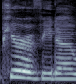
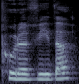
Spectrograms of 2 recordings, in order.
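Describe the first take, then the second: First: It is pronounced with English sounds. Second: It is pronounced with Portuguese sounds. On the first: "it's weird to say that in English" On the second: "in Portuguese you say it like Pura Vida"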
